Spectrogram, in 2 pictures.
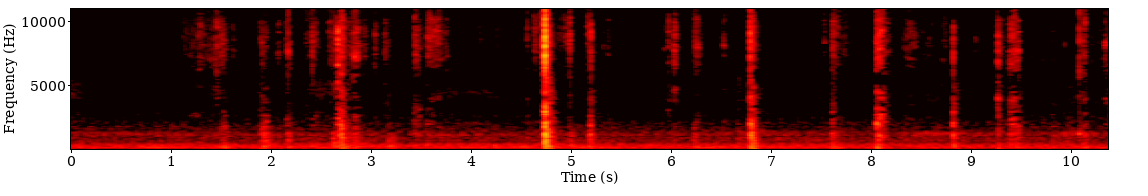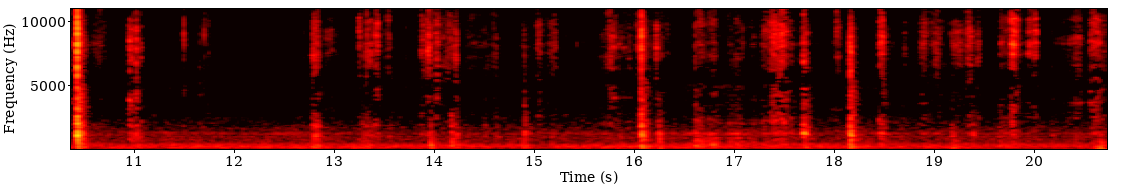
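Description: Painted wooden panels clacking against one another as they are flipped through by hand in a plywood crate: irregular sharp knocks every second or two, two of them much louder about five and ten seconds in. A steady low hum runs underneath.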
